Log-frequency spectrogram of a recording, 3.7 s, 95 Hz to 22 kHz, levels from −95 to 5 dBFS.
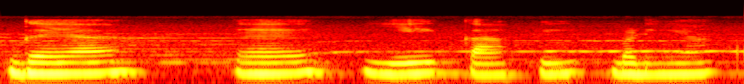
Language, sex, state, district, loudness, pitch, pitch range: Hindi, female, Bihar, Kaimur, -17 LUFS, 195 Hz, 190-200 Hz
